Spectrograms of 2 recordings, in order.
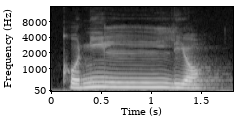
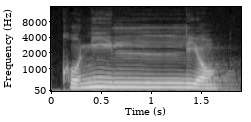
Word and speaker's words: coniglio: Famiglia, figlio, figlio, figlio, coniglio, coniglio, coniglio, luglio, luglio, luglio.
